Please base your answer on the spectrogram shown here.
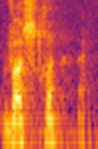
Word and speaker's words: vostre: ou un petit accent, vostre, comme je vous disais tout à l'heure, mais un S qu'on ne prononce pas.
